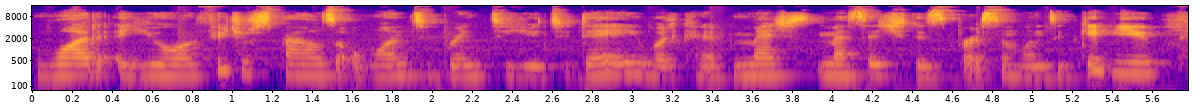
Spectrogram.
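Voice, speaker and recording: A woman's medium-pitched, monotone voice with flat intonation, a moderate pace, hardly any pauses, and noticeable background noise. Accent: non-native. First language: not English. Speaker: tarot reader. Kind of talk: tarot reading to camera.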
